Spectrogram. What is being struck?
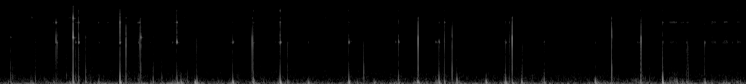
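Two thin wooden sticks.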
